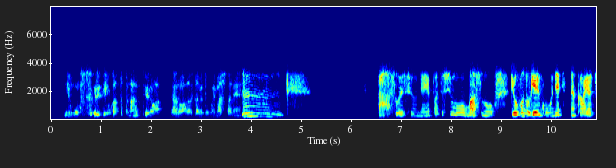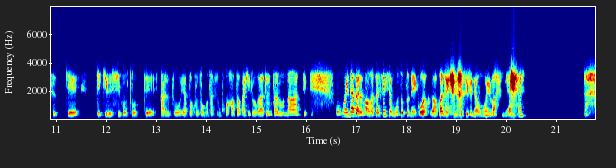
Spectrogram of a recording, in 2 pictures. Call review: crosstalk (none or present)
none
